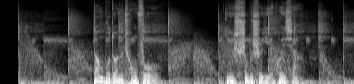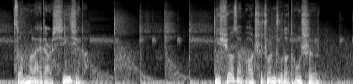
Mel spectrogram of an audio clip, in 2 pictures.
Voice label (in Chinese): 男 轻快专题 轻快活泼; 质感大气; 大气浑厚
